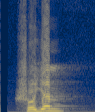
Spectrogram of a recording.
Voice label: "round", Akateko

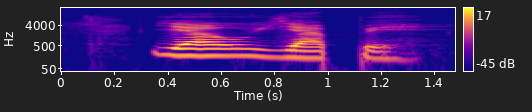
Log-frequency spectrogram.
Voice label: "ape", Wamesa

